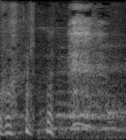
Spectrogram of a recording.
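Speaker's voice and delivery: short laugh after a cheeky word; a light laugh, caught by surprise; quick amused chuckle. Real, not acted. Laughs after saying rude word.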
